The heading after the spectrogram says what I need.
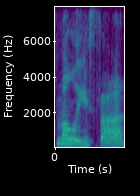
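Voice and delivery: Melissa with a long ee, muh-LEE-suh; long-ee pronunciation. Shown as a demonstration. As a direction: stretch the middle of Melissa into "lee". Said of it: "my name is actually pronounced".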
